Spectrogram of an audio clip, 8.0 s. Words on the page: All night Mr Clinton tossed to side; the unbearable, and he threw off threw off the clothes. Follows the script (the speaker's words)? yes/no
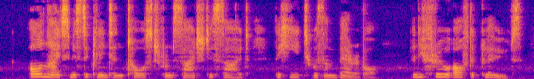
no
